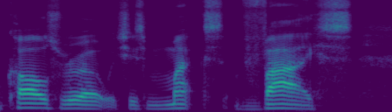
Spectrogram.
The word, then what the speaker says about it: Weiß: Ruer which is Max Vice. Now that's how it's pronounced. It might look a little bit weird, but it's pronounced vice.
